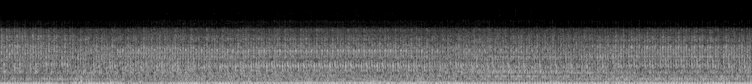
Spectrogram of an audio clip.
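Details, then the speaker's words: Diesel car engine from a BMW swapped for a 1997 Mercedes idles steadily and quietly with only a slight normal diesel knock; sounds good. "Yeah, sounds good. Call a bit of a diesel knock, but no."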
